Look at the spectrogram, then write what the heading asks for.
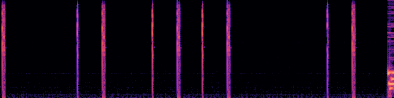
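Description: Computer mouse button clicks, about nine of them spread over several seconds, several heard as a quick press-and-release pair, with silence between. At the very end a short electronic chime of several tones begins.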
